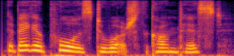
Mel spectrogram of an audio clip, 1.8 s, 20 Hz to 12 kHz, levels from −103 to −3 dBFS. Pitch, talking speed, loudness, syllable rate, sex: 215 Hz, 240 wpm, -17 LUFS, 6.0 syllables/s, female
